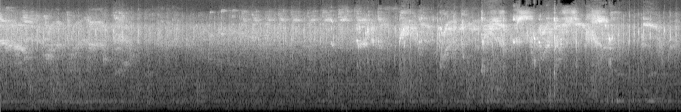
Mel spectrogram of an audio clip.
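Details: Swiftlet chicks calling in a lure recording meant to attract wild swiftlets: a dense, continuous high-pitched chatter of buzzy, overlapping chirps that swells louder toward the end.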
